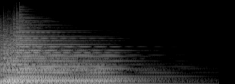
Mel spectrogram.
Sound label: B 7th Suspended 2nd Suspended 4th B down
